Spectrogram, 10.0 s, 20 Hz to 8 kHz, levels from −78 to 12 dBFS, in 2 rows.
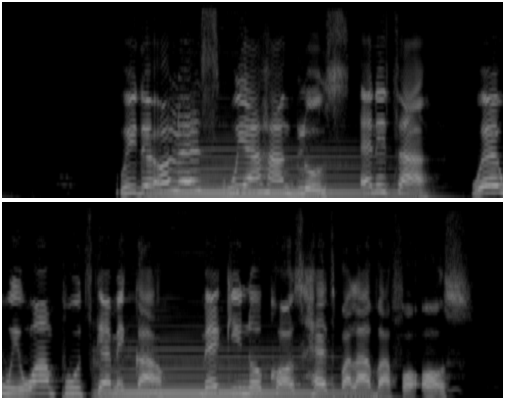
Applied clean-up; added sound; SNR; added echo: none; Bowed string instrument; 6 dB; none.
